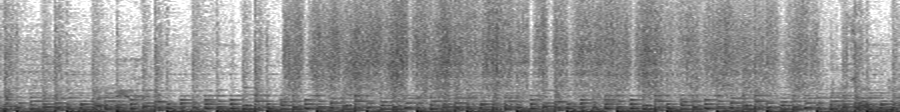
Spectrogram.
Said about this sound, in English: You do want to kind of rub whatever seasoning you're doing into those little cuts that you make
